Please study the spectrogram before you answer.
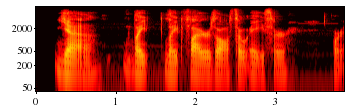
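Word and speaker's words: Aether: Yeah, light fire is also Acer. Or Esser. Or Eder. It's not dark. Alright, dark okay. Chicklings we don't have because that's not yet a thing. Yeah, Eder. Because it rhymes with redder.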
